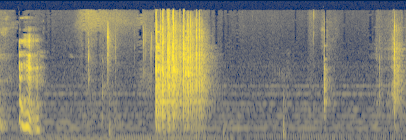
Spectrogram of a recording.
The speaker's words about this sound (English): Sound like a lot of dice. It's fine. Oh, it's fine. As I hear multiple dice rolling on the table.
